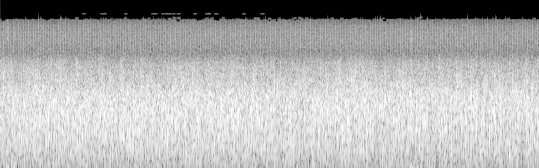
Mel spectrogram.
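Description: Studio audience applauding, a dense, even clapping that holds steady throughout.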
